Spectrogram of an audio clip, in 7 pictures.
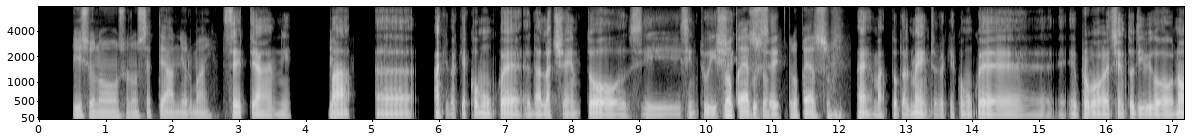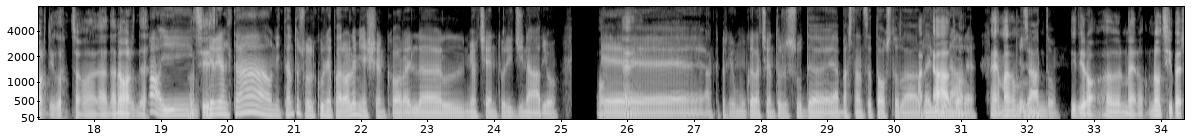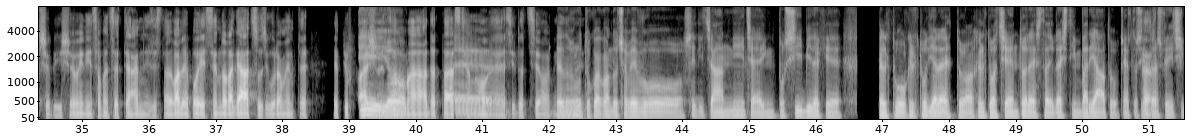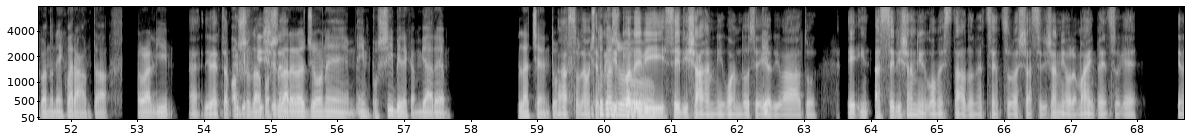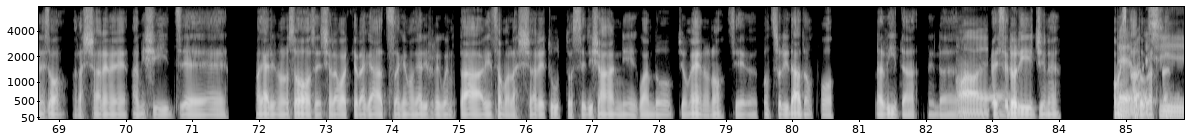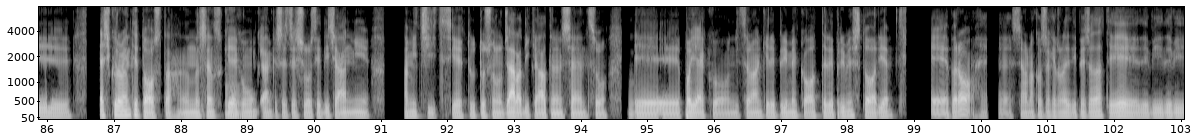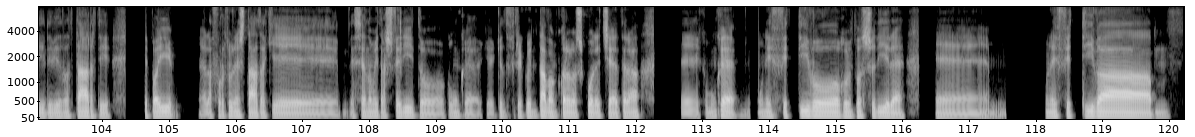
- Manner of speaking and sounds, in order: "proprio" said as "propo"; drawn out: "eh"; unintelligible speech; "cioè" said as "c'è"
- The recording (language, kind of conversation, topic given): Italian, podcast, Hai mai scelto di cambiare città o paese? Com'è stato?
